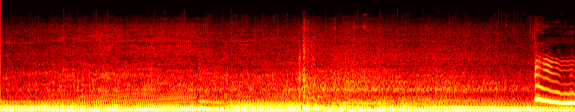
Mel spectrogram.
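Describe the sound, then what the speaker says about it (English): A motorcycle engine rumbles loudly while riding, with a single sharp backfire pop near the middle, followed by a rising engine whine at the end. "My bike backfires once in a while now"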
